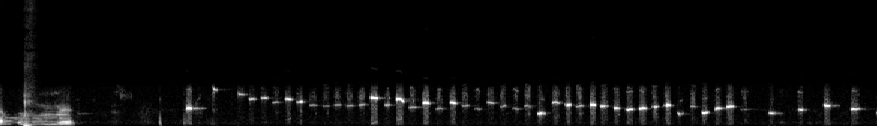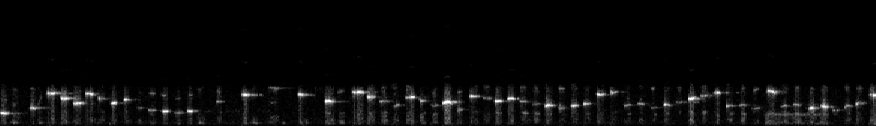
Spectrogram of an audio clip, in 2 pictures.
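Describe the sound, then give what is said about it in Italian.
Whistled melody of a Bach harpsichord prelude from the English Suites, carried in quick runs of many bright, clear notes that flow almost without pause. A brief voice is heard at the very start. “Oltre al fischio, certo. Di un preludio di Bach, del clavicembalo, le suite inglesi.”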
